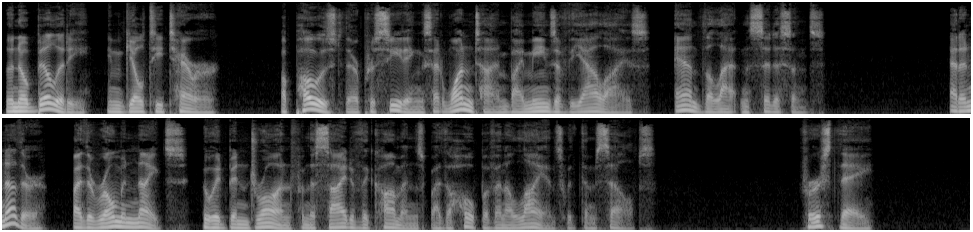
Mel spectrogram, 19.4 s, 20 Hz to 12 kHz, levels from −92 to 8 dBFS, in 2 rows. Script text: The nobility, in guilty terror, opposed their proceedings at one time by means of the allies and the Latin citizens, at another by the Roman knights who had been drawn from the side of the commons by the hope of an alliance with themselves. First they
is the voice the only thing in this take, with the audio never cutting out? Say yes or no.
yes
